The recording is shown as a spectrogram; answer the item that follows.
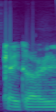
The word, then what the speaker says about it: Qatar: Qatar. Am I saying it right? – Qatar, yeah.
